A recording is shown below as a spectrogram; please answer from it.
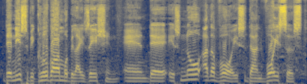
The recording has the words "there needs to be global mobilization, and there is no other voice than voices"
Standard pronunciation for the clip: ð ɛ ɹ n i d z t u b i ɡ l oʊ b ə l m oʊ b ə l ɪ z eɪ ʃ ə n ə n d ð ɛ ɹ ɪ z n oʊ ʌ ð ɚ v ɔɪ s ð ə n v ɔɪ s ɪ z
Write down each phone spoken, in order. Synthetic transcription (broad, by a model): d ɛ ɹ n i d s t u b i ɡ l oʊ b ə l m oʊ b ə l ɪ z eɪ ʃ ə n ə n d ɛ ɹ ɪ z n oʊ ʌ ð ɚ v ɔɪ s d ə n v ɔɪ s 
